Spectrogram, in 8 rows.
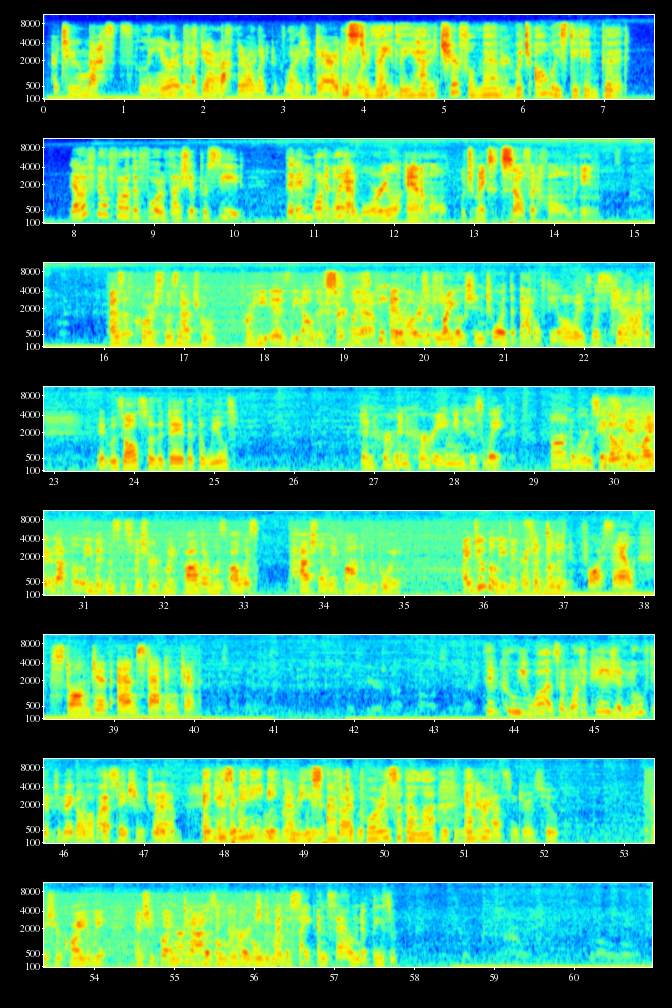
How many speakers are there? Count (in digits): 9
